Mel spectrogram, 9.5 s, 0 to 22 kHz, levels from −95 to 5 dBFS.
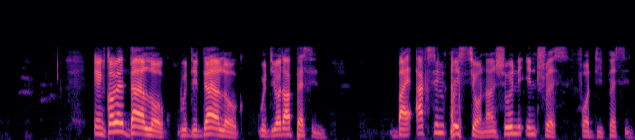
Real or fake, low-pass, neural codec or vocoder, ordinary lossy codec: fake; 5.4 kHz; codec, 16 kHz, 4 kbps, FreqCodec, larger model; none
